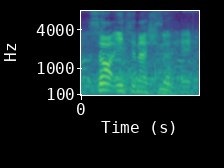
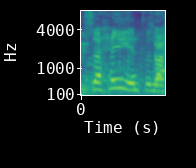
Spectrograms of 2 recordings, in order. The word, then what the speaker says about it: Sahih International: How do you pronounce it? Saha International. Thank you. Sahih International. Sahih International.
